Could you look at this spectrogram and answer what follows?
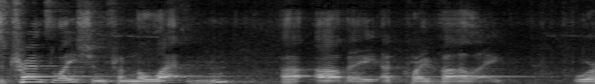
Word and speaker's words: ave atque vale: It's a translation from the Latin ave atque vale, or if I was a proper classic scholar, I'd pronounce the V as a W, so it would come out ave atque vale, but I'm too self-conscious to do that.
